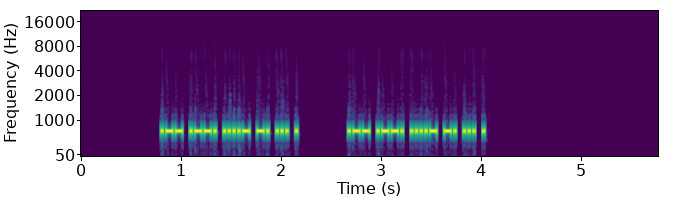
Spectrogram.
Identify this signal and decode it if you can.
Morse code, heard as a keyed tone, about 52 wpm, 700 Hz. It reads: WP4NSE WP4NSE
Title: USA Call Signs - 6 Characters - Repeated 2x - 50wpm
